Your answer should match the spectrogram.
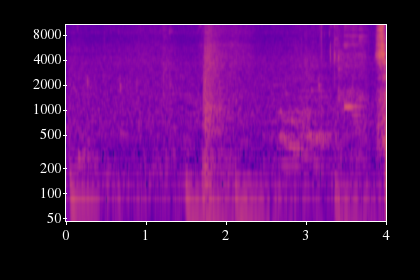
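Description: A standing broad jump: the jumper's feet land once on gym turf, a single thud a little under two seconds in, over quiet room tone.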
